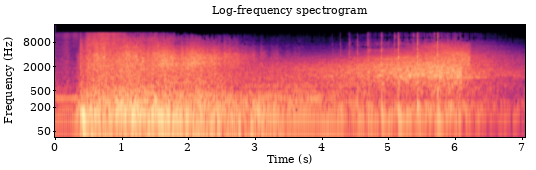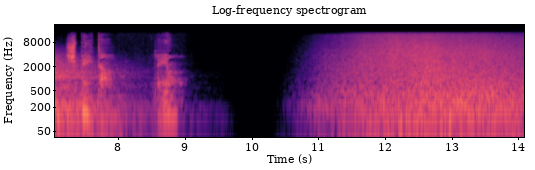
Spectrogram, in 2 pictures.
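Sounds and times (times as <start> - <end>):
explosion: 0.3 - 7.4.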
